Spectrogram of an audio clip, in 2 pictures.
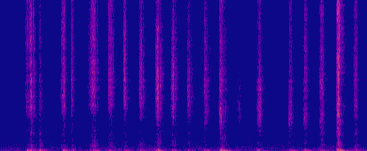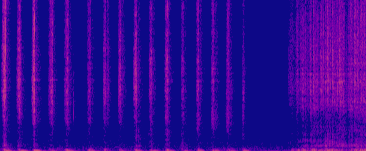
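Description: A small rake is dragged through fine white sand in a wooden zen garden tray, making lines. Quiet, quick rasping strokes repeat in a loose rhythm, each a bright gritty scrape with a soft low thud beneath. Near the end they blend into a continuous sandy hiss.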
